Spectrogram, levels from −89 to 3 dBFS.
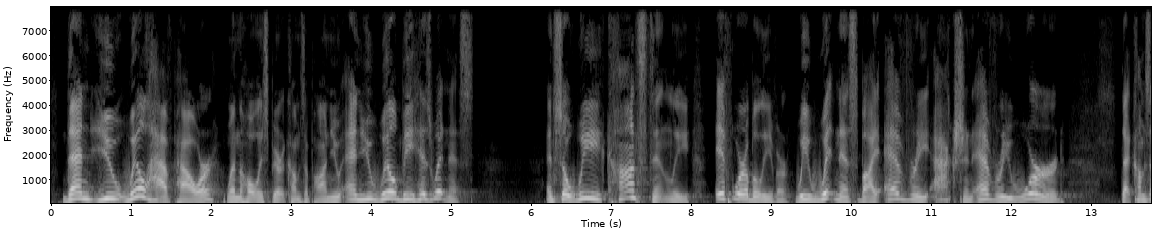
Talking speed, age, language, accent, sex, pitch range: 155 wpm, 40-59, English, American, male, 115-170 Hz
